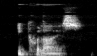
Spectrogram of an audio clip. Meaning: 1. To make equal; to cause to correspond in amount or degree 2. To be equal to; to equal, to rival 3. To make the scoreline equal by scoring points
- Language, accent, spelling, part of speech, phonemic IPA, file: English, Southern England, equalize, verb, /ˈiːkwəlaɪz/, LL-Q1860 (eng)-equalize.wav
